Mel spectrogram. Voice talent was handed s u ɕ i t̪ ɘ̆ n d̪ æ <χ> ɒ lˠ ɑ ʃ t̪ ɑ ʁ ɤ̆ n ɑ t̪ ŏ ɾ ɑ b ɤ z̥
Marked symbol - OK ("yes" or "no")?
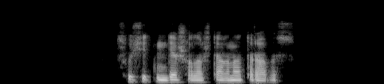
no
